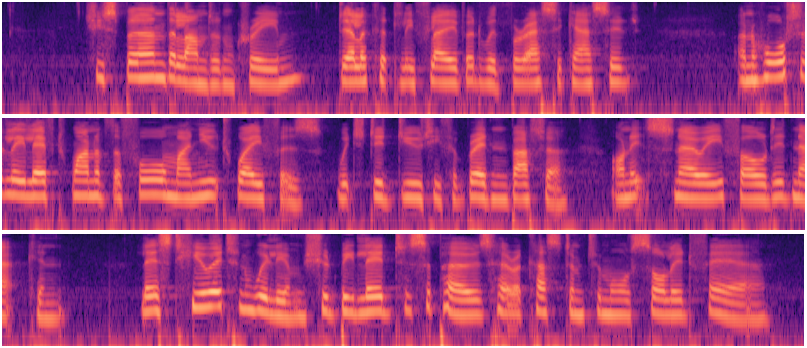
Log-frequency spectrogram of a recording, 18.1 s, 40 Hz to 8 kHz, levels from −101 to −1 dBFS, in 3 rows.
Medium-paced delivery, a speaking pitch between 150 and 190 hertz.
Yes: average, 155 wpm; medium, 185 Hz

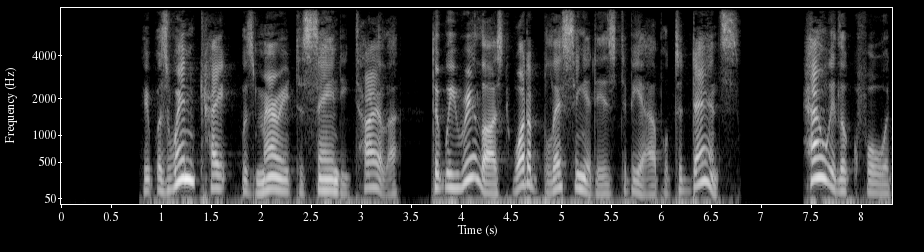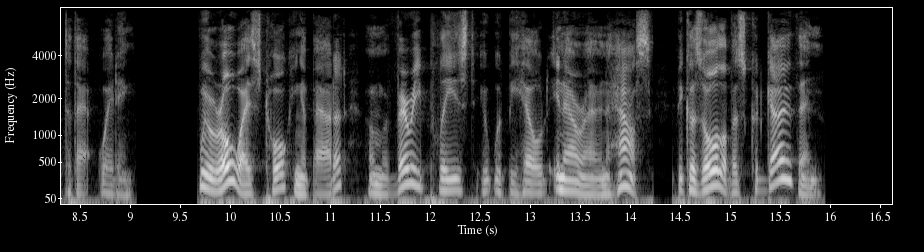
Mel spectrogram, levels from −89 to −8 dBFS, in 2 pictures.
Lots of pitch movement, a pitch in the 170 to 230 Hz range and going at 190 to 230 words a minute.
No: wide, 7.5 semitones; low, 130 Hz; average, 195 wpm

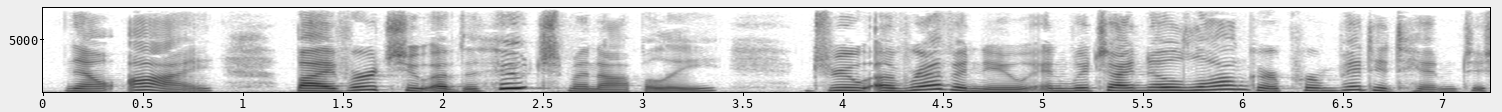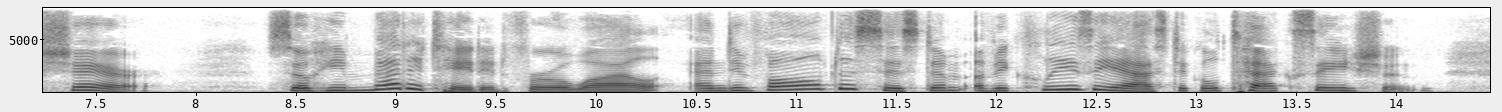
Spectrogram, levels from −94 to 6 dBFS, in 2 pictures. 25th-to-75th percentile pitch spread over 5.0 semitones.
Yes: wide, 5.6 semitones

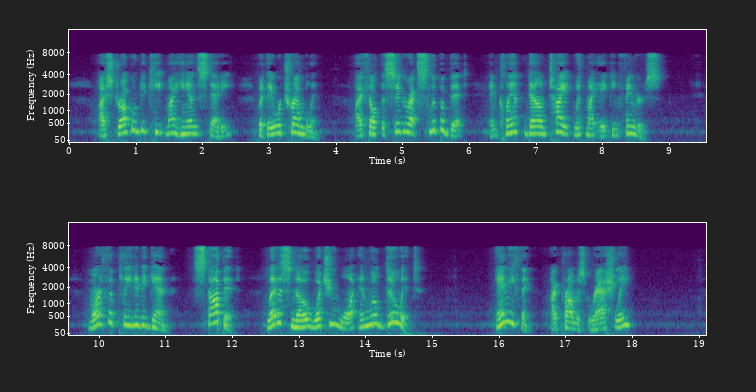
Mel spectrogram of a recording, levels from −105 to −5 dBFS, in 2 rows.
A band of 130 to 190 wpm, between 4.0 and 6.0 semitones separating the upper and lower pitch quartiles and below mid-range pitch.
No: average, 145 wpm; average, 5.1 semitones; high, 215 Hz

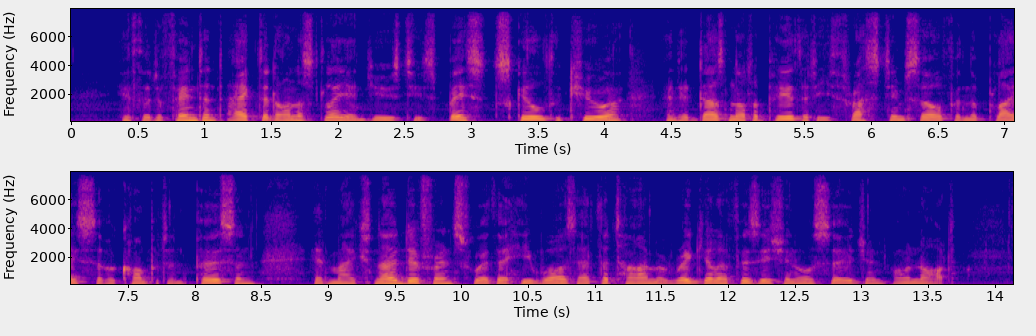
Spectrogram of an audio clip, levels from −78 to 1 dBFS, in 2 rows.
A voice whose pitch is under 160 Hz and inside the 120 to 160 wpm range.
No: medium, 140 Hz; average, 190 wpm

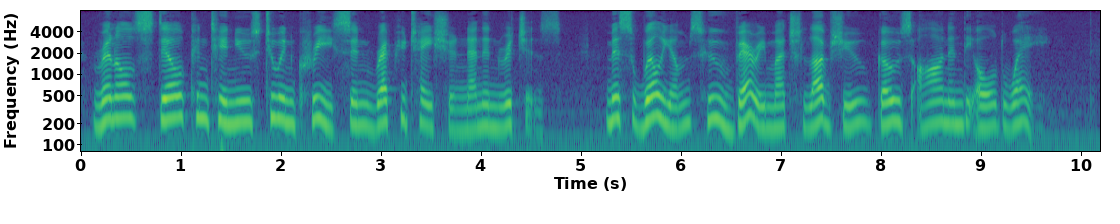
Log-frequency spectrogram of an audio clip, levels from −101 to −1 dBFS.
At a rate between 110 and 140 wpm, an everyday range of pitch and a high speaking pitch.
Yes: slow, 135 wpm; average, 3.6 semitones; high, 200 Hz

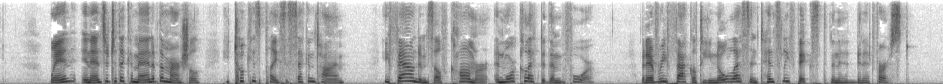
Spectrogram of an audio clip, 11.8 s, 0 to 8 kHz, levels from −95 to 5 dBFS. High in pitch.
Yes: high, 220 Hz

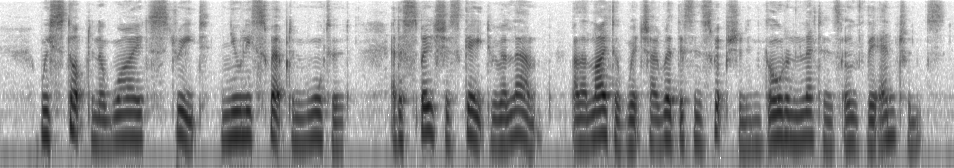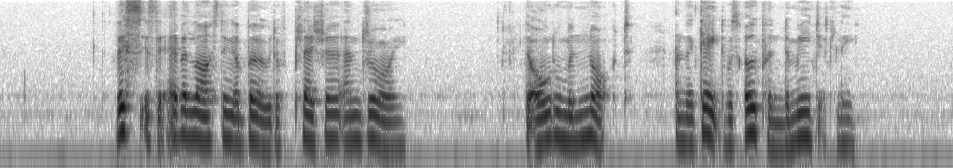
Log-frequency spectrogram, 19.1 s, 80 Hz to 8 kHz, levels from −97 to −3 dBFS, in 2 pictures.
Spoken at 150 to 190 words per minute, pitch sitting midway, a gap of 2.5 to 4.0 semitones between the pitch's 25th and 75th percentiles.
Yes: average, 160 wpm; medium, 170 Hz; average, 3.2 semitones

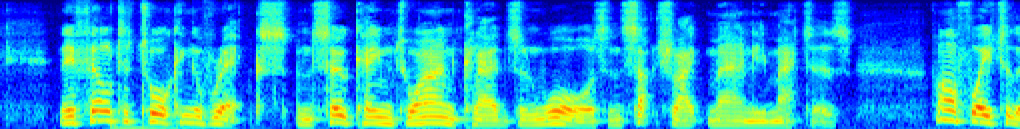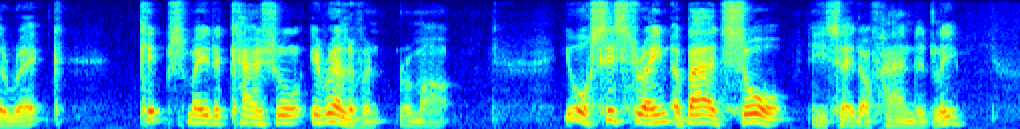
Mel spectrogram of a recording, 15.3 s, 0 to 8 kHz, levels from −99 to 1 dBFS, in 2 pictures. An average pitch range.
No: wide, 7.7 semitones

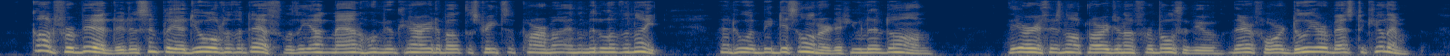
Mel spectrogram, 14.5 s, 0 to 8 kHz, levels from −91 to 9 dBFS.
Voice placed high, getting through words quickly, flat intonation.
Yes: high, 195 Hz; fast, 225 wpm; narrow, 2.2 semitones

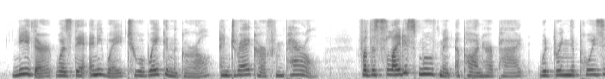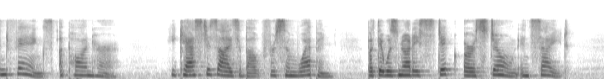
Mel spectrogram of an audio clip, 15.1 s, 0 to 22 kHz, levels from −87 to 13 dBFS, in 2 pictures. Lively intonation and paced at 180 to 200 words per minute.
No: average, 3.7 semitones; average, 185 wpm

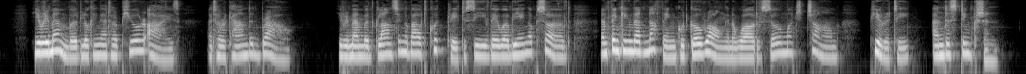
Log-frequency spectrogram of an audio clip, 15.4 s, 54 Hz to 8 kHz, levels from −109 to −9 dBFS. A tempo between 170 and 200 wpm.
No: average, 155 wpm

